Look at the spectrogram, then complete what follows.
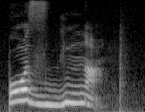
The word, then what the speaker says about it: поздно: Early can be rано, late поздно. So difficult to pronounce 2 letters together. Zdn. Поздно.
